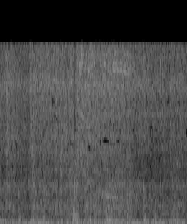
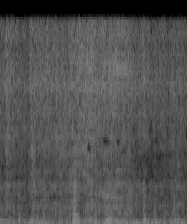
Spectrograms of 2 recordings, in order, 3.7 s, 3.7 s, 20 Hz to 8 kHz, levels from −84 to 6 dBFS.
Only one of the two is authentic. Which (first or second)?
first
